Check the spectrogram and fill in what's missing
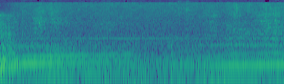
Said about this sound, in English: everybody is out there on the course, just trying to warm up the cars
